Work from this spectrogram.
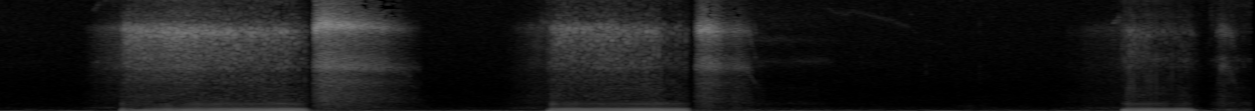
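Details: Sleeping French Bulldog, dreaming, lets out three deep, vibrating snores about four to six seconds apart, each roughly one to two seconds long and ending in a sharp breathy hiss, with quiet breathing between them.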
